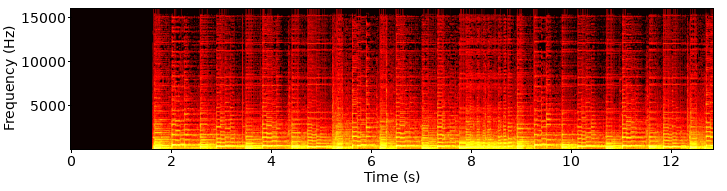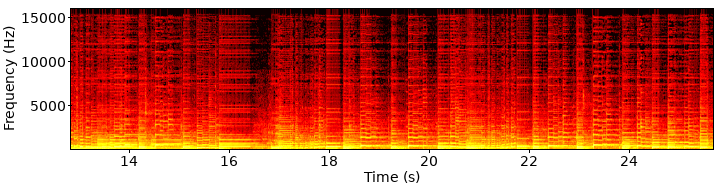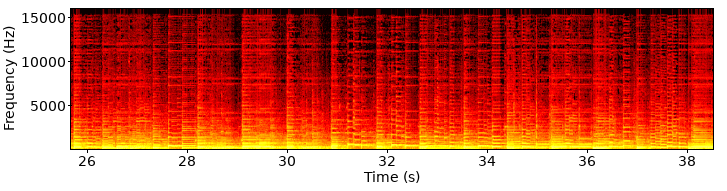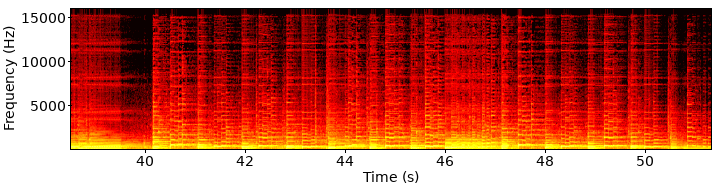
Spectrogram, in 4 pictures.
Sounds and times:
Guitar: 0:01.6 - 0:51.3.

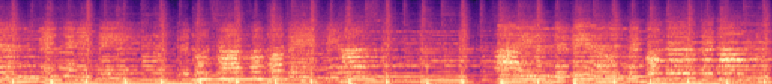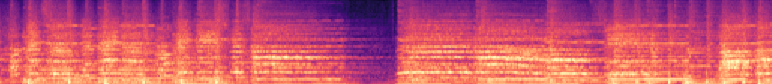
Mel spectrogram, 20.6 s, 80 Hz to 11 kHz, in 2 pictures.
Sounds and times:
Music: 0:00.0 - 0:20.5.

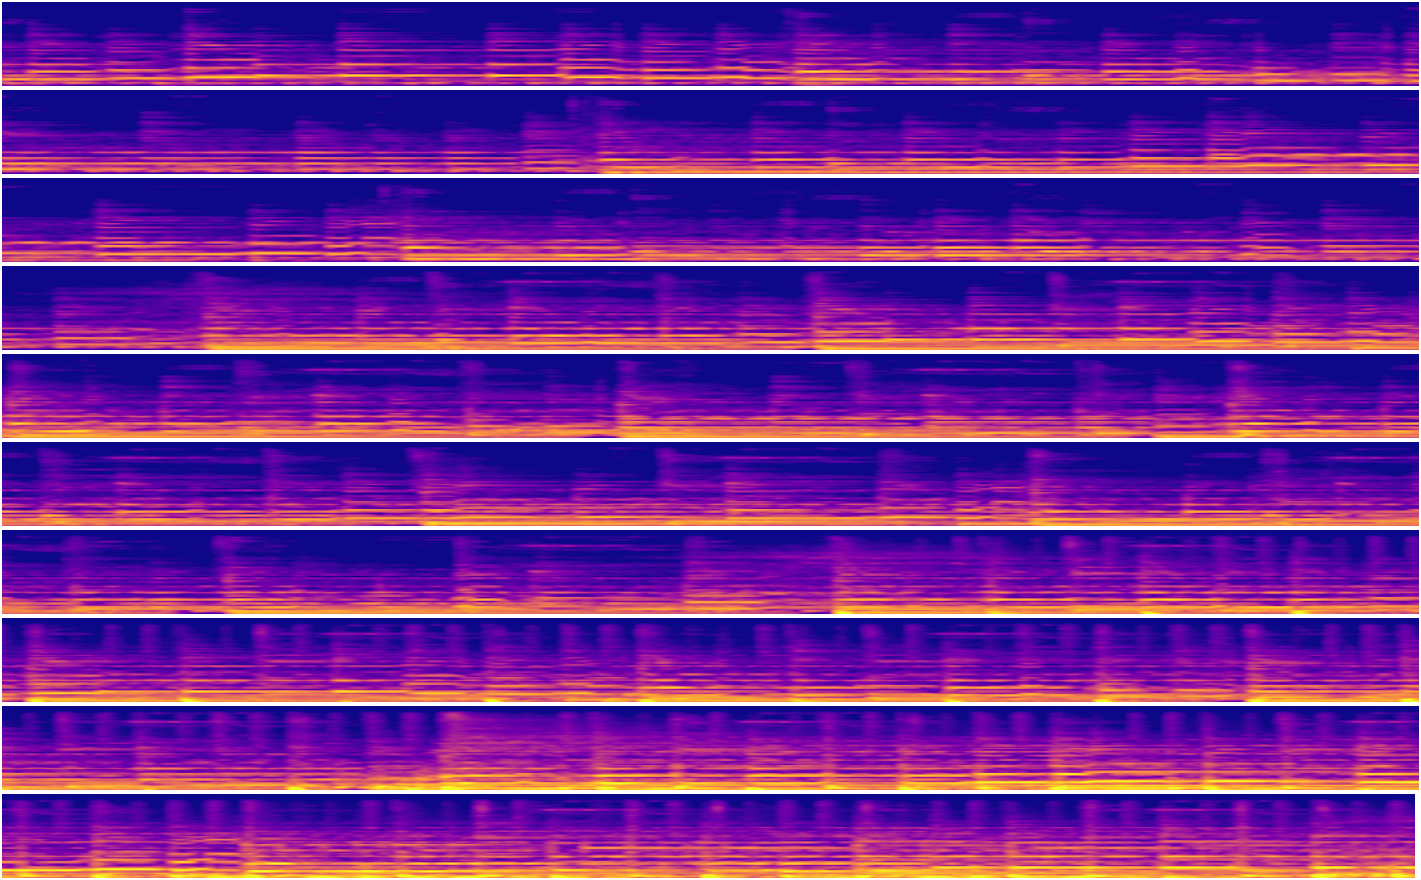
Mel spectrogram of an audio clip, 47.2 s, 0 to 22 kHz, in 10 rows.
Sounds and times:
Tender music: 0:00.0 - 0:47.2.

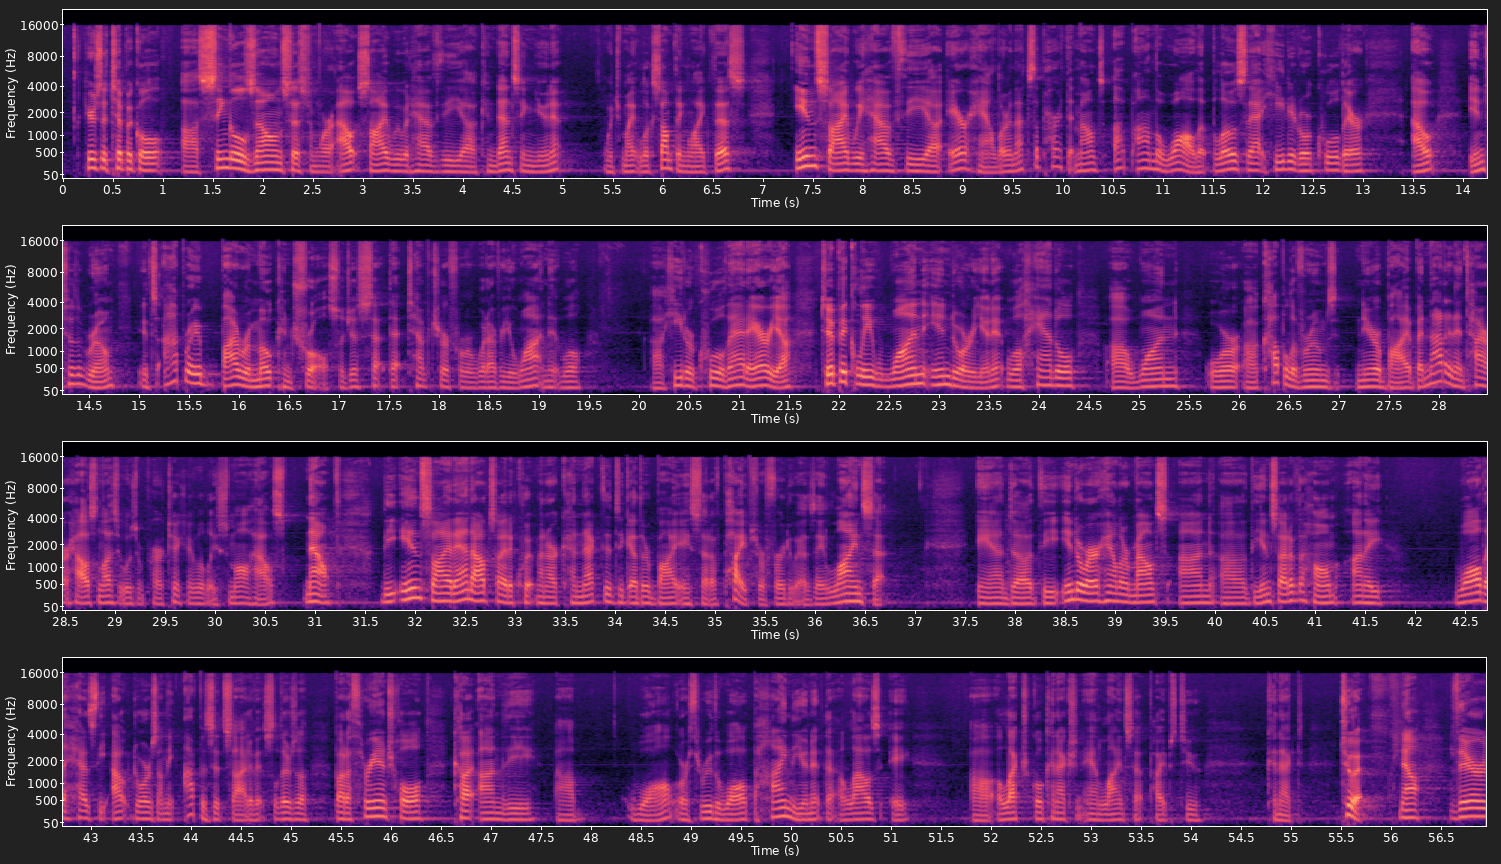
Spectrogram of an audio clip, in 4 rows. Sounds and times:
Speech: 0:00.1 - 0:19.5, 0:20.1 - 0:36.8, 0:37.6 - 0:51.2, 0:51.8 - 0:54.2, 0:54.8 - 0:56.9.

